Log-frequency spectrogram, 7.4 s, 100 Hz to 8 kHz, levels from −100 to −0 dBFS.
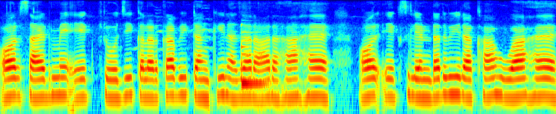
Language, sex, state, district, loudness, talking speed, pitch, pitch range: Hindi, female, Jharkhand, Palamu, -17 LUFS, 160 wpm, 195 Hz, 190-200 Hz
